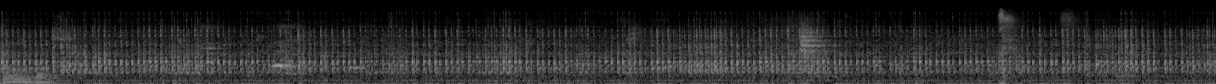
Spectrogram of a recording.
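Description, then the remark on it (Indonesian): A jeep engine runs steadily throughout, a continuous mid-pitched rumble with a faint mechanical rattle and knock, even in loudness, with no one talking. “Mobil bosnya yang jeep aja. Jeep. Oh, jeep.”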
